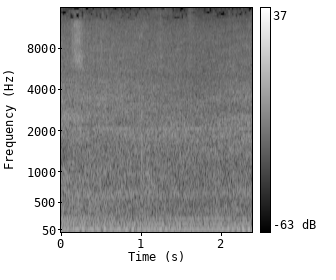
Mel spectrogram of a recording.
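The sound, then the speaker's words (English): A steady, low rumble of outdoor traffic outside a Circle K convenience store, like an idling engine mixed with passing vehicles, continuing evenly throughout with no voices. “I am currently waiting outside of Circle K to go to school because I'm riding the bus like a loser.”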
